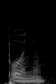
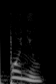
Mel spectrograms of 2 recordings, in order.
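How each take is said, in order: First: Said in the usual way. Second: High, pressing question; demanding check. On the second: A narrator's reading. Tanya warns Oleg and checks he understood, high demanding. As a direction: pitch it up as a challenge.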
